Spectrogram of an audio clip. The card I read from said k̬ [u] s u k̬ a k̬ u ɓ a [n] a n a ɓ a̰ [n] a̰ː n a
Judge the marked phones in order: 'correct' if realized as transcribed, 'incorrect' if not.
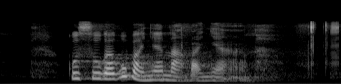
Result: correct, incorrect: ɲ, incorrect: ɲ

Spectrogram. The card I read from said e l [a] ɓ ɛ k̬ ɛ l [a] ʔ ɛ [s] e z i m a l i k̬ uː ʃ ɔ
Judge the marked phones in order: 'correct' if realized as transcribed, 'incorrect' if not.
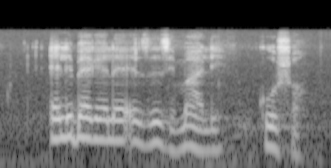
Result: incorrect: i, incorrect: ɛ, incorrect: z

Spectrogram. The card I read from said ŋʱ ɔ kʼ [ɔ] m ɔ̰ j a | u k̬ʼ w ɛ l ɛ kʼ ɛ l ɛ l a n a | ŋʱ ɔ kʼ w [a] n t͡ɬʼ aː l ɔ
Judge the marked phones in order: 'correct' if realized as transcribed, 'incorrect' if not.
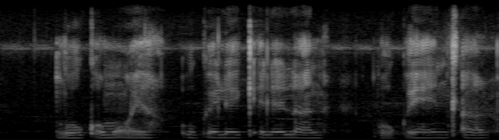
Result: correct, incorrect: ɛ

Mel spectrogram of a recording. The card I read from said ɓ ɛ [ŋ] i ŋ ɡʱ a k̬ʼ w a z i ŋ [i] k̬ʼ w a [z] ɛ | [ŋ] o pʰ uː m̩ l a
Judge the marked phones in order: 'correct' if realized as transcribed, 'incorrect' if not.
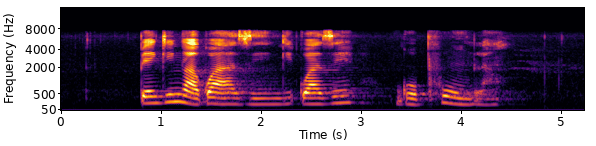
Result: correct, correct, correct, correct

